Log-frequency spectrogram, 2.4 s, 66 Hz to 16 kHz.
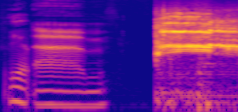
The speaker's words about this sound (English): If this pod goes for an hour and 22 minutes, I will, at just varying points in this pod, just insert a scream.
